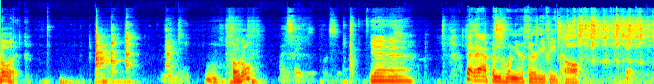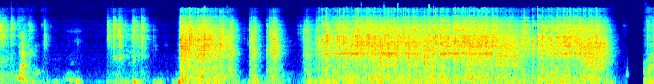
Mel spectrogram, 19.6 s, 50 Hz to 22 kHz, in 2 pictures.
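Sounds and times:
speech: 0.0s - 0.4s, 2.4s - 6.3s, 6.9s - 10.4s
dice rattling down a dice tower: 7.4s - 10.1s, 11.4s - 19.1s.

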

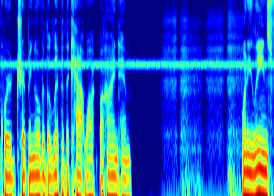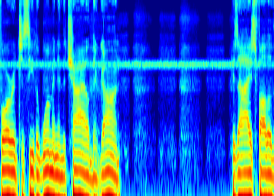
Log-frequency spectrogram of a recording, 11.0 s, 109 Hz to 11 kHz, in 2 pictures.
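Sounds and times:
speech: 0.0s - 3.8s, 4.6s - 8.3s, 10.1s - 10.9s
man panting: 3.2s - 5.0s, 6.4s - 10.2s.

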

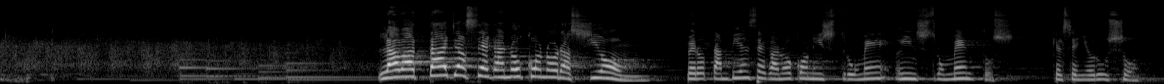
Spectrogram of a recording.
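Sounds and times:
church audience applauding: 0.0s - 3.8s
speech: 3.8s - 11.5s.

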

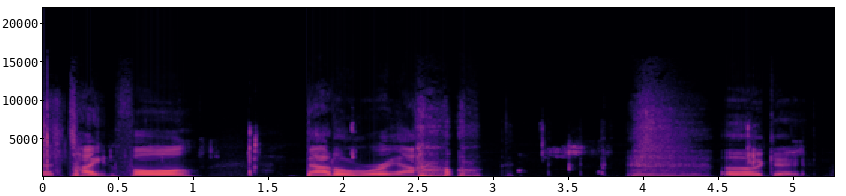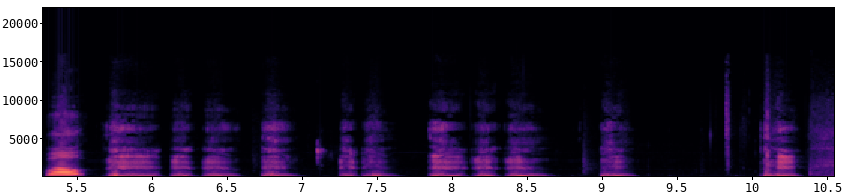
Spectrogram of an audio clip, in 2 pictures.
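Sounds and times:
speech: 0.0s - 1.1s, 1.8s - 2.9s, 4.5s - 6.4s
throat clearing: 5.7s - 9.3s, 10.1s - 10.4s.

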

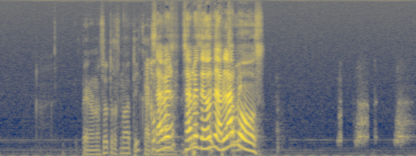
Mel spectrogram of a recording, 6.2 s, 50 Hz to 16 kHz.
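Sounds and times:
low steady hum: 0.0s - 6.2s
speech: 1.2s - 4.0s
dog barking: 5.3s - 6.2s.

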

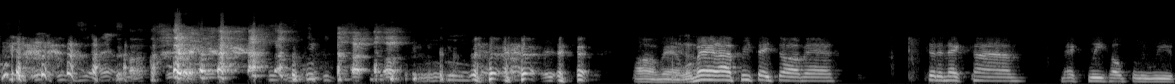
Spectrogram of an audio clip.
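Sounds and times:
raspy coughs: 0.0s - 5.8s
person chuckling: 0.0s - 5.9s
speech: 0.8s - 2.3s, 7.0s - 8.5s, 9.3s - 11.7s.

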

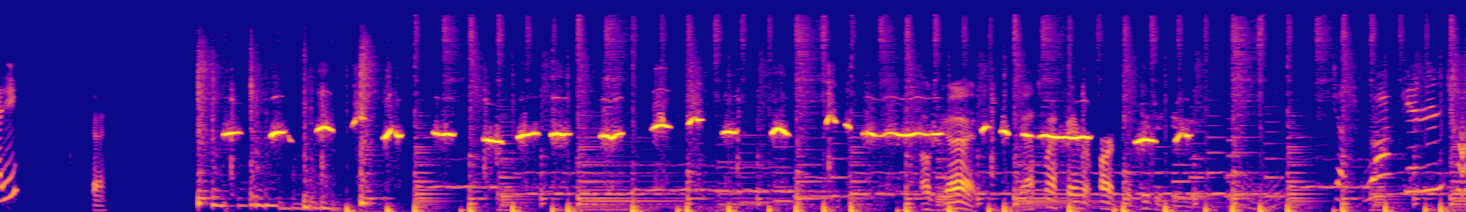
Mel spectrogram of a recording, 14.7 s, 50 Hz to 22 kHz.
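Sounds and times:
speech: 0.0s - 0.4s, 1.0s - 1.2s, 9.5s - 12.1s
sharp percussive hits: 2.0s - 10.8s
person whistling a sly spy-style melody: 2.3s - 12.1s
plucked stepping bass line: 3.2s - 12.8s.

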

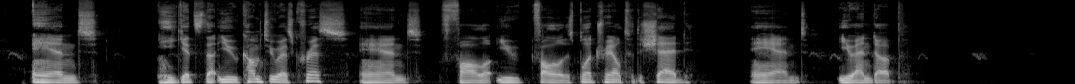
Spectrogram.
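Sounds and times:
speech: 0.3s - 9.1s
crows cawing: 9.2s - 10.3s.

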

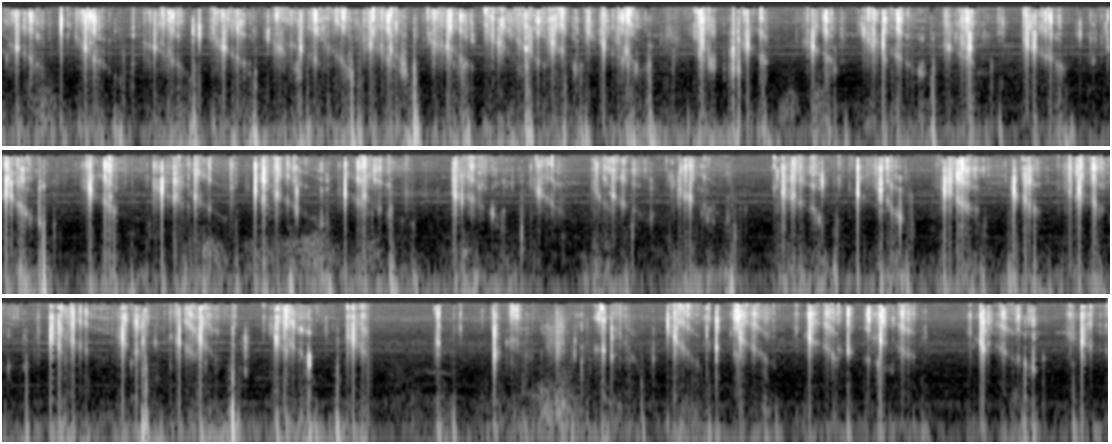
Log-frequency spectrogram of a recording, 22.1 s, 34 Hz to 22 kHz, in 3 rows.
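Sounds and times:
layered mouth sounds of chewing and biting: 0.0s - 22.1s
low soft rumble: 8.1s - 10.9s, 15.7s - 20.1s.

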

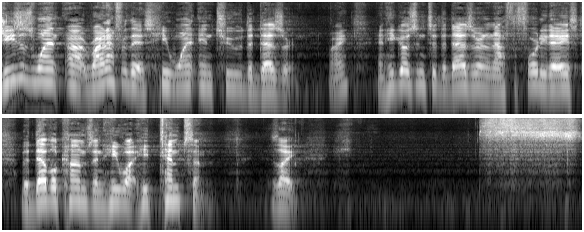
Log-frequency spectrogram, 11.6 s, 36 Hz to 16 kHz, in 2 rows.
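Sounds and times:
speech: 0.0s - 7.9s, 8.5s - 8.8s
person imitating a snake's hiss: 10.6s - 11.6s.

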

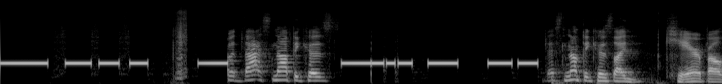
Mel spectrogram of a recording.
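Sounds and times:
censor bleep tone beeping out swear words: 0.0s - 2.3s, 3.4s - 5.4s
speech: 2.3s - 3.4s, 5.5s - 7.2s.

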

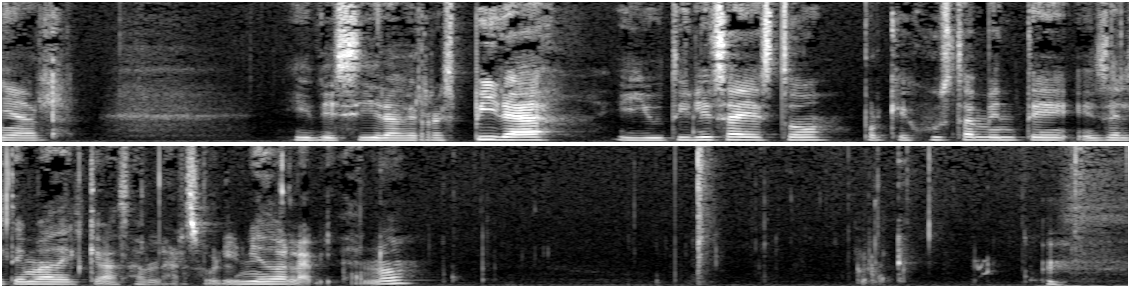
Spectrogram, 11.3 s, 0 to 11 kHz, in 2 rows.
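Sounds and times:
speech: 0.0s - 0.4s, 1.5s - 7.8s, 10.8s - 11.2s
soft wet mouth clicks and smacks: 7.8s - 11.0s
gulping a big swallow of water: 7.8s - 11.2s.

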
